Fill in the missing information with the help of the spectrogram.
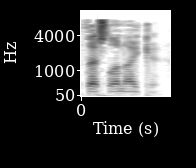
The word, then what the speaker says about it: Thessalonica: The ekklesia of Thessalonica, or Thessalonica, however you want to pronounce it.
